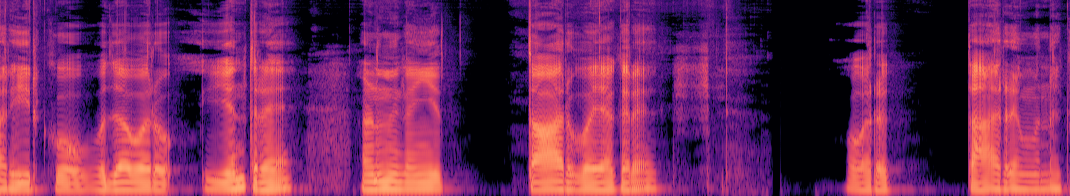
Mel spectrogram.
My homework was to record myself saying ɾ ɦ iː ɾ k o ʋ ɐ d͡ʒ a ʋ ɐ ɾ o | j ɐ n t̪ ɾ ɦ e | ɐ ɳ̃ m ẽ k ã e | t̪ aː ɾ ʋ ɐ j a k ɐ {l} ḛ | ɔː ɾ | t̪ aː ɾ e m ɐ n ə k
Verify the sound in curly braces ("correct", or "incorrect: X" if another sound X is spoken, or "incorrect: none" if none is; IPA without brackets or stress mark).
incorrect: ɾ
